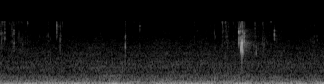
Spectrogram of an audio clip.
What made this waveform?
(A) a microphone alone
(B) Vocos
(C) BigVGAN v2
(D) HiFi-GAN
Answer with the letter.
A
